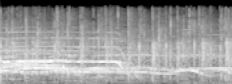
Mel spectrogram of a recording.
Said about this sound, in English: Live this weekend where the action is on Triple J on Swingin' Radio. An applause for Richard Kingsmill!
